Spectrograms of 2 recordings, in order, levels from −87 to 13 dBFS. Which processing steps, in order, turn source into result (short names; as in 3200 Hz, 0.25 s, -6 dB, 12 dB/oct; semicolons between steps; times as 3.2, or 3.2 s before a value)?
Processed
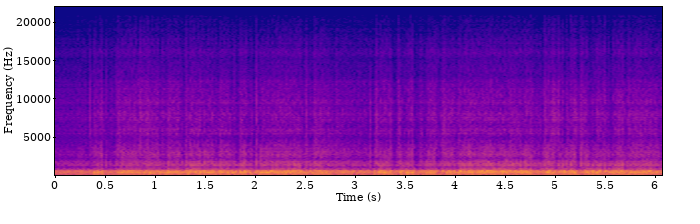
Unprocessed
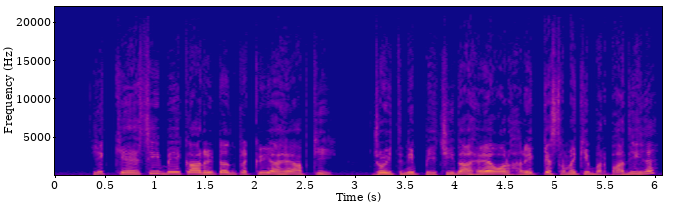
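per-bin compression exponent 0.2; graphic EQ 125/250/500/1000 Hz +6/+10/+10/-10 dB; on a send: feedback echo 0.224 s, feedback 59%, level -5 dB; on the sum: gain -5 dB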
